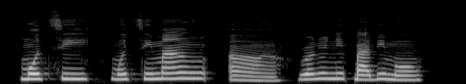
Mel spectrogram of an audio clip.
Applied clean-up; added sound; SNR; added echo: none; none; none; none.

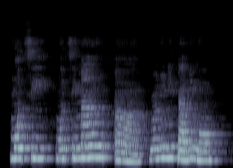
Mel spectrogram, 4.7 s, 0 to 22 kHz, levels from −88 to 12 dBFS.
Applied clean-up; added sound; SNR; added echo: none; none; none; reverberation time 0.7 s.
